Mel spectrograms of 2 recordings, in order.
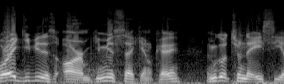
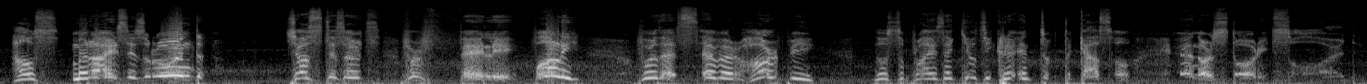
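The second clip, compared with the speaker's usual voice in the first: put-on rasping, ugly voice, very high pitched; 14 semitones higher, 4 dB quieter than usual. Voicing a character's lines aloud, in a raspy, ugly voice. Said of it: "some fucking raspy, ugly voice".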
